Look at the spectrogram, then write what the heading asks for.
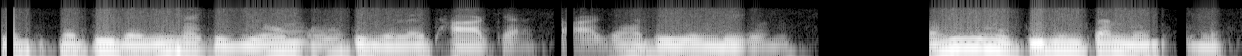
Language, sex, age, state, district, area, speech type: Manipuri, male, 18-30, Manipur, Kangpokpi, urban, conversation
